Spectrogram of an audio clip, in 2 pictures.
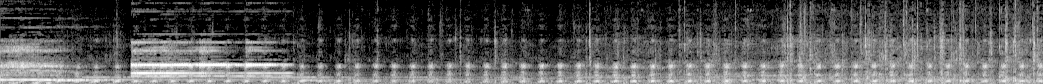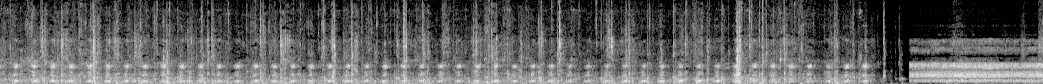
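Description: Toy steam locomotive's electronic sound effects: a loud steam-whistle sound about two seconds in, then a rhythmic chuffing that quickens as the train gathers speed, with light clicking from the wheels on the track. The chuffing cuts off near the end, leaving a steady hiss.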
